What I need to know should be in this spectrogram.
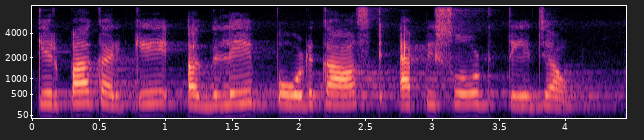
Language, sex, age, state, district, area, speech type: Punjabi, female, 18-30, Punjab, Shaheed Bhagat Singh Nagar, urban, read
